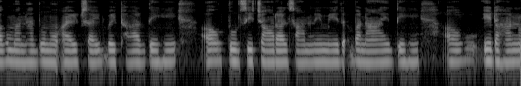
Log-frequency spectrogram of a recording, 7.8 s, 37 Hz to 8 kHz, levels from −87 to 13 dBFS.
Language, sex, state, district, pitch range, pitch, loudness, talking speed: Chhattisgarhi, female, Chhattisgarh, Bastar, 170-175 Hz, 170 Hz, -36 LUFS, 160 wpm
